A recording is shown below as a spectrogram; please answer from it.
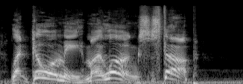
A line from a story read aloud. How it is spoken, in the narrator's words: He gasped convulsively, as if his ribs were crushing the breath from him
